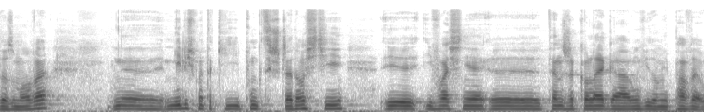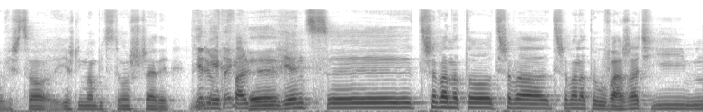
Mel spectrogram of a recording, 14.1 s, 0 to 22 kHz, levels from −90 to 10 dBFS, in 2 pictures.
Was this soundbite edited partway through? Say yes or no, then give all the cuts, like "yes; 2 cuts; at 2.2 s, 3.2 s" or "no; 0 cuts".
yes; 1 cut; at 9.5 s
